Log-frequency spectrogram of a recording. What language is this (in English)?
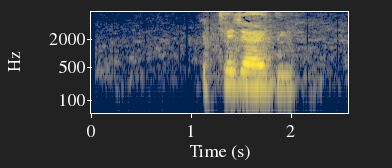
Dhatki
